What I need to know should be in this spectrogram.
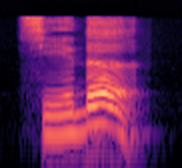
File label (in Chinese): "shie1deu1", 玉環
